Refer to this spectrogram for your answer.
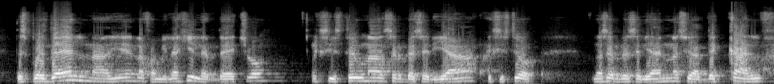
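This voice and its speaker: A man with a Colombian accent speaks at medium pitch and a moderate pace, with fairly even intonation. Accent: normal Colombian. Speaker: craft brewer and physician. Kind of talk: casual interview chat. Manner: halting, many fillers and repetitions.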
